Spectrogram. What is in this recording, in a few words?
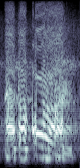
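Speech, Russian, loud; Messages; Allied Flight; defending; DCS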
